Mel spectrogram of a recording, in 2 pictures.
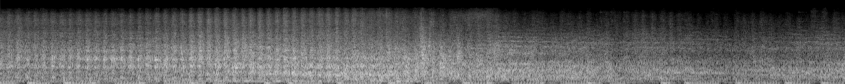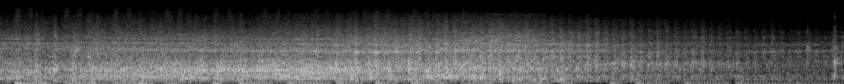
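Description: A train running, its wheels clacking over the rail joints; the sound fades away over the last few seconds.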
